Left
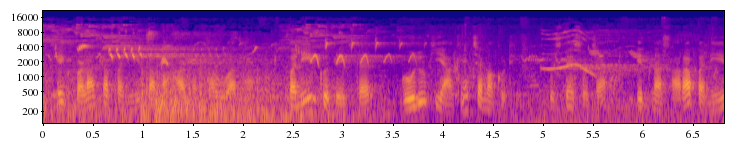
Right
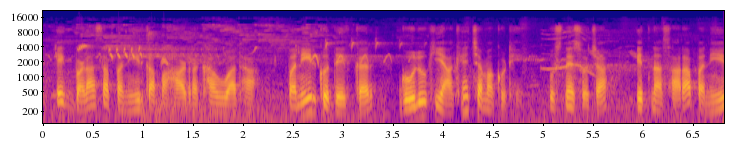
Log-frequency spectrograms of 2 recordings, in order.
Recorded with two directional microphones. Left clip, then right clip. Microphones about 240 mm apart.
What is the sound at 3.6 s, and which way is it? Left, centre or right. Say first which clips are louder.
Speech: right 10 dB; centre.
